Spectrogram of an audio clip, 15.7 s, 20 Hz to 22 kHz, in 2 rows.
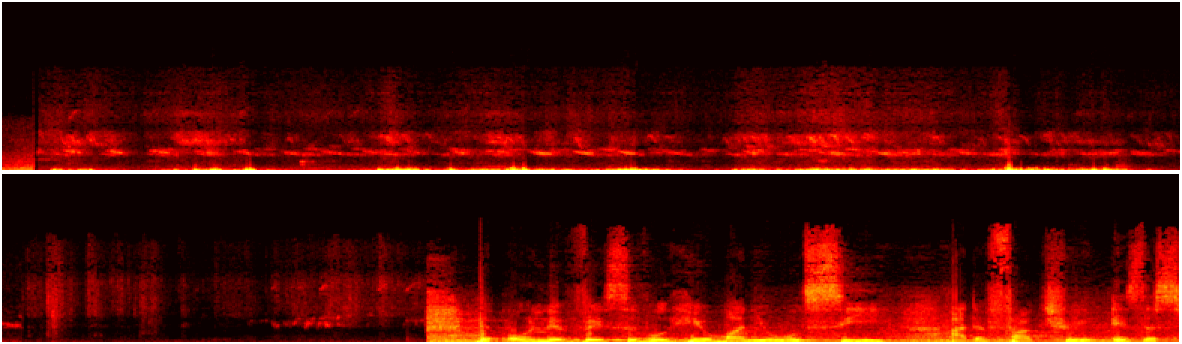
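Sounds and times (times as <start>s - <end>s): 
birds chirping in a thin high-pitched chorus: 0.2s - 8.1s, 9.1s - 13.1s
low uneven rustling and thumping: 7.0s - 10.7s
speech: 11.3s - 15.6s.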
